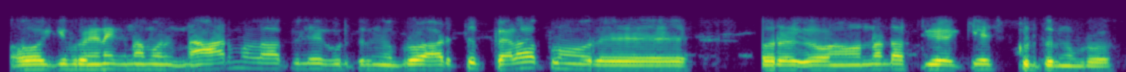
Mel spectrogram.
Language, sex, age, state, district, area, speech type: Tamil, male, 18-30, Tamil Nadu, Perambalur, rural, conversation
